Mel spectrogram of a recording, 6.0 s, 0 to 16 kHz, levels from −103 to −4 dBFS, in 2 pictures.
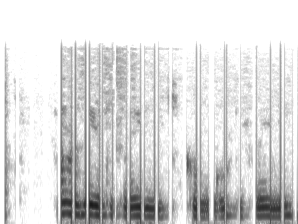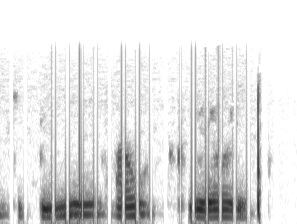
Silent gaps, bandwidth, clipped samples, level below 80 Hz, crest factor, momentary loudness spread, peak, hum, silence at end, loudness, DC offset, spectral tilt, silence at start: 4.61-4.65 s; 7.4 kHz; under 0.1%; -56 dBFS; 20 dB; 12 LU; -8 dBFS; none; 0.4 s; -29 LUFS; under 0.1%; -9 dB/octave; 0.6 s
